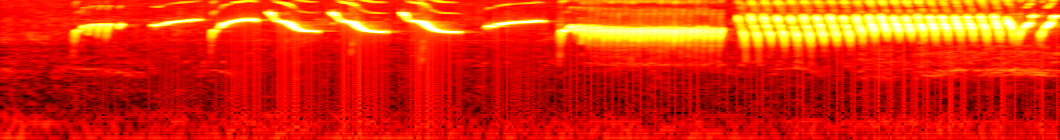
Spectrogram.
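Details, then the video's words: Belgian canary singing naturally, the recording meant for training other canaries to sing: clear whistled notes sliding down, then a fast buzzy rolling trill and a rapid high repeated trill. "Canario Belga Cantando Naturalmente"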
